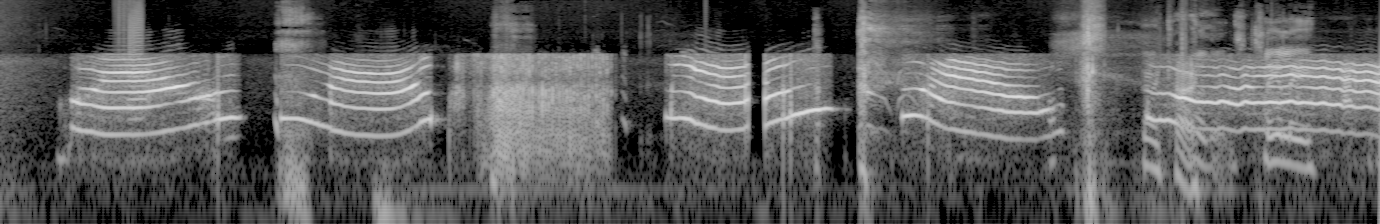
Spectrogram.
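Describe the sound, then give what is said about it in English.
A caller's voice imitates a cat in a call-in noise-guessing contest: a run of drawn-out, wavering meows with a breathy, hiss-like stretch partway through. The meows are loud and heard alone, with no talk over them. “Clearly a pussycat. That's a pussycat.”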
